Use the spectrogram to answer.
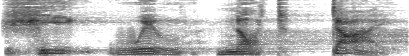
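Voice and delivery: very slow, each word set apart; adamant. A narrator's reading. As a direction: lay it down word by word, no argument allowed. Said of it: "Her voice was adamant".

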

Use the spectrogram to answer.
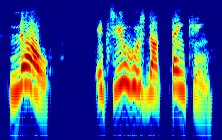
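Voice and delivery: forceful interrupting denial; impatient, angry comeback; heated retort. Acted. Cuts him off in argument.

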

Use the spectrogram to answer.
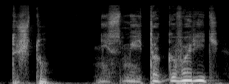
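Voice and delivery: hushed, high, scared protest; fear in voice. A narrator's reading. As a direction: forbid it fearfully, keeping the voice down. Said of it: "В её голосе прорезался страх".

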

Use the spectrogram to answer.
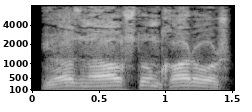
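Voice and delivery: loud, proud and pleased. Acted. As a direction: say it delighted with himself. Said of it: "радостно кивнул Трофимов".

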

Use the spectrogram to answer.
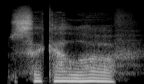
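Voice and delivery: slow, languid sultry "Соколов". A narrator's reading. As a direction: draw out the name seductively. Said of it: "томно сказала она".

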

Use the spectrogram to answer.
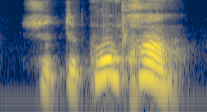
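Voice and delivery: loud, fierce Je te comprends; violent outcry. A narrator's reading. The master at his servant, violent cry. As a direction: shout it violently. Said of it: "s'écria violemment Vaunois".

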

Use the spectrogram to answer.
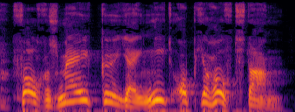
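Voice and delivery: high, loud challenge from the bull; challenging bull. Acted. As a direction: taunt the elephant proudly.

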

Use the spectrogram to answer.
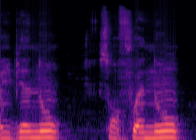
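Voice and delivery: loud, high, emphatic outburst; furious refusal. A narrator's reading. Old man refuses his heir the science, furious refusal. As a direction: refuse with full force.

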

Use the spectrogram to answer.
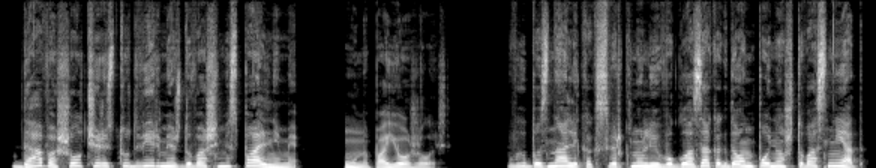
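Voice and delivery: put-on high, breathless girlish telling; excited young maid. A narrator's reading. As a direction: gush it out wide-eyed. Maid tells of duke.

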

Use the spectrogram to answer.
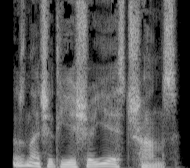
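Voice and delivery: slow, lightly voiced wounded man; wounded archer. A narrator's reading. Dying archer finds a last chance, slow weakened voice. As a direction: say it slowly, as a spent fighter.

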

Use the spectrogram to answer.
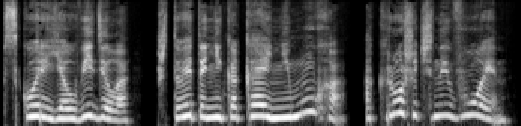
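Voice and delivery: ordinary delivery, nothing marked

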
